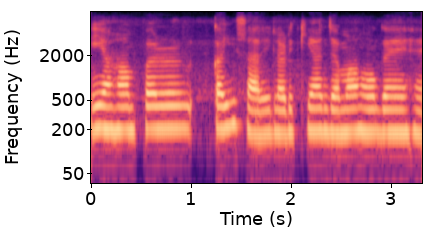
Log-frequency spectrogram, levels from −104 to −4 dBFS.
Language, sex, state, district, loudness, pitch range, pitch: Hindi, female, Bihar, West Champaran, -16 LUFS, 185-205 Hz, 195 Hz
